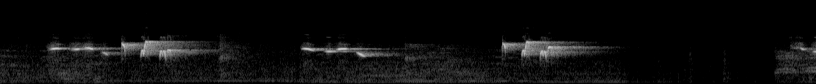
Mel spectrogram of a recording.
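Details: Aggressive caged red-whiskered bulbul used to lure wild birds, repeating a loud whistled phrase of quick up-and-down slurs about every two and a half seconds, three full phrases and the start of a fourth.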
